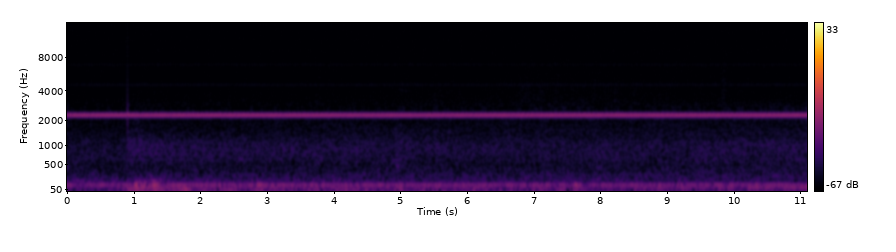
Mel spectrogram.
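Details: Crickets calling at night under the moon, a steady unbroken high-pitched trill that holds one even tone throughout, over a faint low rumble.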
